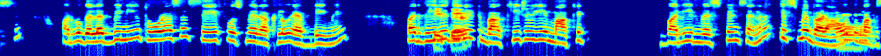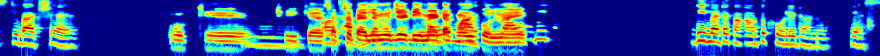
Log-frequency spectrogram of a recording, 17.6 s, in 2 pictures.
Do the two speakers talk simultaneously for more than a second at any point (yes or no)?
yes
